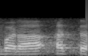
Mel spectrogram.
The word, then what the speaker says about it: براءت: بسم اللہ الرحمن الرحیم۔ اصل لفظ شب براءت ہے۔ ٹھیک ہے۔ براءت کا معنی چھٹکارا ہے، تو چھٹکارے کی، نجات کی شب اس کا اصل تلفظ ہے۔ تو اس کی اگر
